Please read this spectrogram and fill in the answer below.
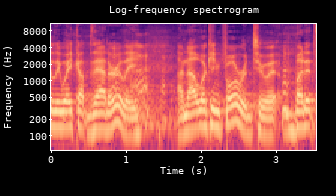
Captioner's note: audience chuckling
